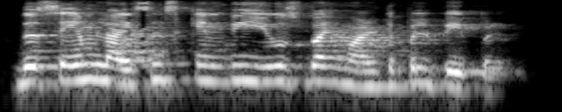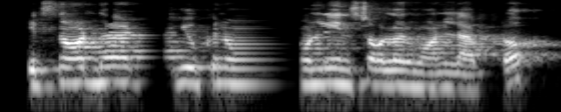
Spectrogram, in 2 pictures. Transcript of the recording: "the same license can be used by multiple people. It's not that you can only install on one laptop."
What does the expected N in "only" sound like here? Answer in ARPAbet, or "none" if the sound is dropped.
N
